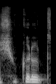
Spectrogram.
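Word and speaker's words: choucroute: Ono se to píše eh, ne tak, jak to, tak to vyslovuji, ale šukrut se to vyslovuje.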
